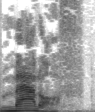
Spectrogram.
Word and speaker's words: Madoff: you would think sprouts mad off if you pronounces it madoff I think he's sending you a hint Bernie Madoff of my money seriously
